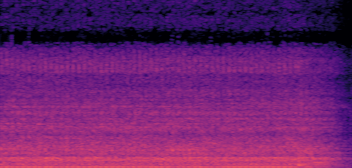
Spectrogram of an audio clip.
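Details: Honda ADV scooter with a jammed smart-key switch, started by jumpering the red-black and red-white wires with the remote nearby: smooth, even, quick idle for several seconds, then switched off and winding down; healthy running.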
